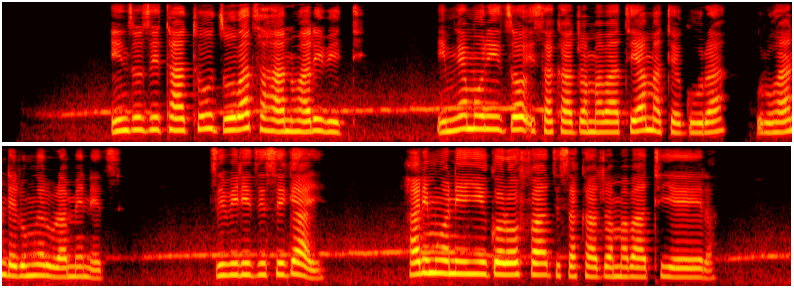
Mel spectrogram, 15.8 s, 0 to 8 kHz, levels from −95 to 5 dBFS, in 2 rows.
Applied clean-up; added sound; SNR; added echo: none; Wind; 20 dB; none.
